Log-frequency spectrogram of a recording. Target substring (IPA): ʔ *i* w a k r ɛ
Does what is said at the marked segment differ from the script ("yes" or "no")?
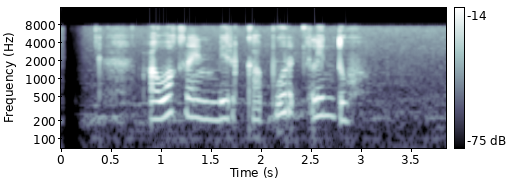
yes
